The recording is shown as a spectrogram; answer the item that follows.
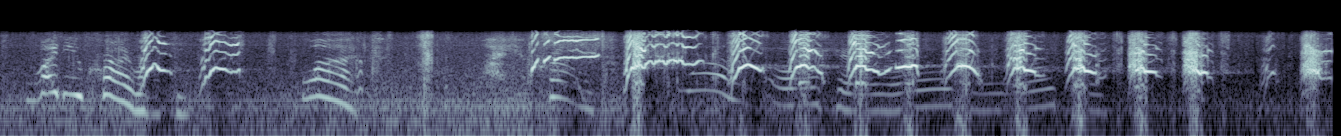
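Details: Pet dog crying in a stroller during a park outing; bending, squealing whines at first, then rapid sharp yips and whimpers about twice a second, with a woman's voice talking.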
